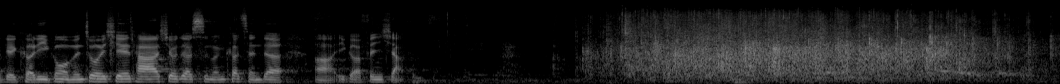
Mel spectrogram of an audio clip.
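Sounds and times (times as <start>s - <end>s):
speech: 0.0s - 4.4s
applause: 5.6s - 10.6s.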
